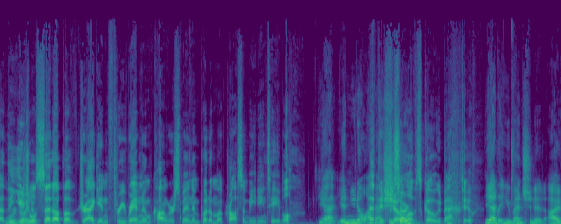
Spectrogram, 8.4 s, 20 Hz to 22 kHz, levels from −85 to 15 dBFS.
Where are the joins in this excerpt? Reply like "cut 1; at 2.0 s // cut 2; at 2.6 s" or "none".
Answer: cut 1; at 7.5 s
